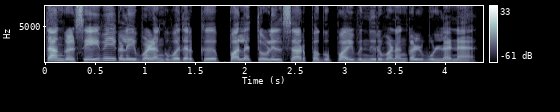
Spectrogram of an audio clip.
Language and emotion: Tamil, neutral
